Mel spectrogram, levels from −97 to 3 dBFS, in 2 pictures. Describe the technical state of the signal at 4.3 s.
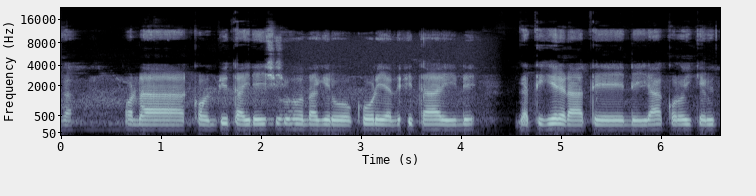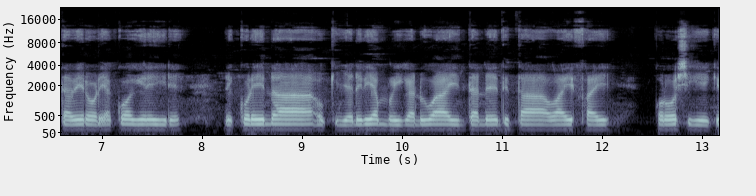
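Faint hiss: digital radio blending to analogue, 2.05 to 4.43 s, as the receiver leans on FM until "ngatigĩrĩra atĩ nĩ ĩraruta".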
